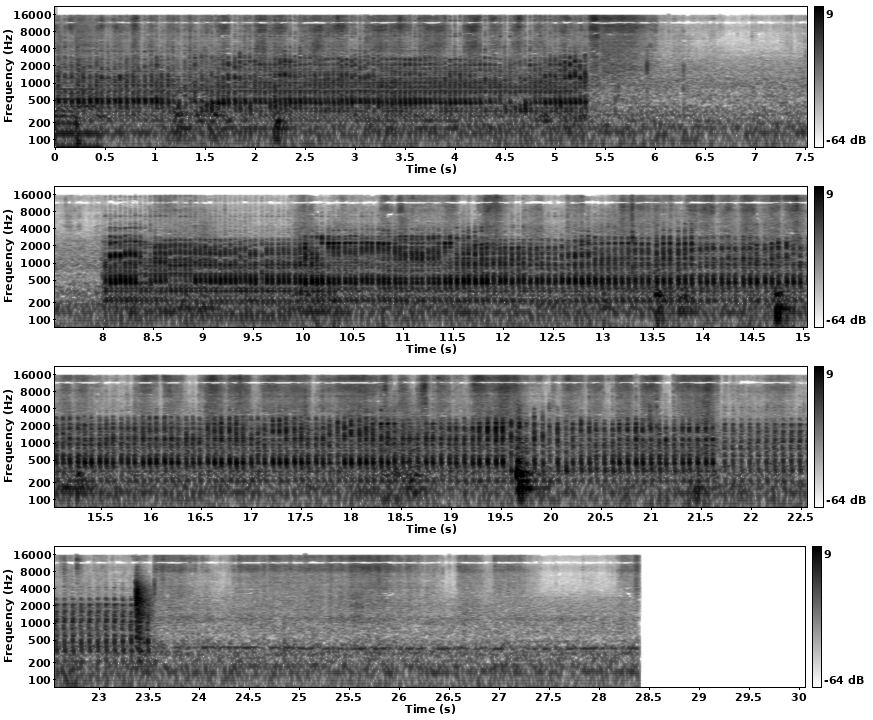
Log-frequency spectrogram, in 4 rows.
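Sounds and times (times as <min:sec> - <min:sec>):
small motor buzzing rattle: 0:00.0 - 0:05.4, 0:08.0 - 0:23.7.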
